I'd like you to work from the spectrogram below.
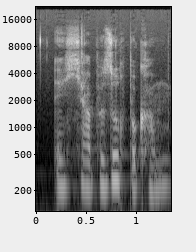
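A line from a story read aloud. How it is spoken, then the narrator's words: Croaking. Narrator (German): krächzt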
